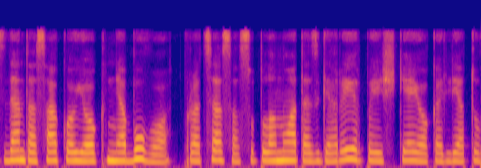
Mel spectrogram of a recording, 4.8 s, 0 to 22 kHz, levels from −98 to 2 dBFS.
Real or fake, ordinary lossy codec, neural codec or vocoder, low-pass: fake; Opus, 24 kbps; codec, 24 kHz, 1.2 kbps, DualCodec; 9.9 kHz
